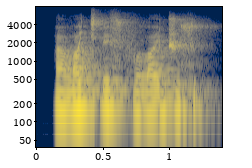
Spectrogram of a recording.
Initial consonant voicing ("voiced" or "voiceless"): voiced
